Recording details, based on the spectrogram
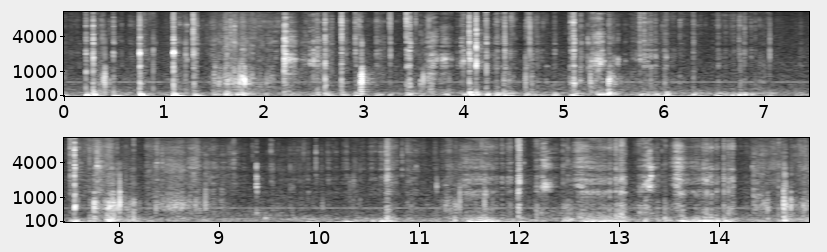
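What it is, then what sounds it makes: Dry soap bar being scraped and chipped. A solid, dry brown household soap bar is chipped and scraped with a metal utility blade, and chunks break off. Dense, rapid, crisp clicks and short scraping strokes crackle with a bright edge over dull, low thuds. Each snap dies away almost instantly.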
